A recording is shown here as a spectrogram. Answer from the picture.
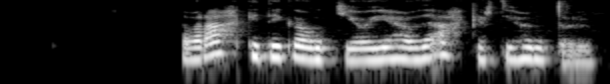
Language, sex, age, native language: Icelandic, female, 30-39, Icelandic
